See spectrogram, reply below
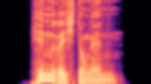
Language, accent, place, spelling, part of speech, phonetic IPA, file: German, Germany, Berlin, Hinrichtungen, noun, [ˈhɪnˌʁɪçtʊŋən], De-Hinrichtungen.ogg
- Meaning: plural of Hinrichtung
